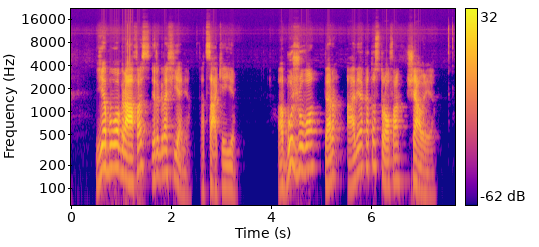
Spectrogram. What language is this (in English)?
Lithuanian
